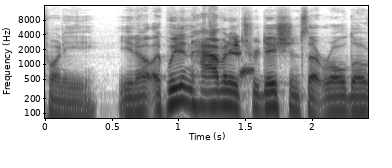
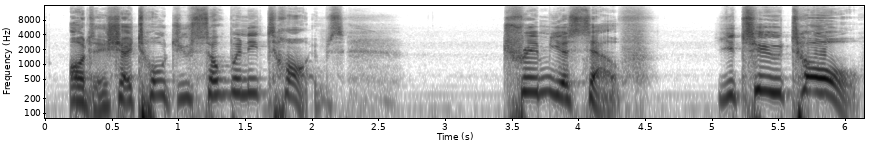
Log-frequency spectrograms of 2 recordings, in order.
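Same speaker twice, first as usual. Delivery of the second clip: very high-pitched scolding, berating rant; 13 semitones higher than usual. Speaking to Oddish in a joking bit, Gordon Ramsay voice. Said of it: "why you sound like Gordon Ramsay?".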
